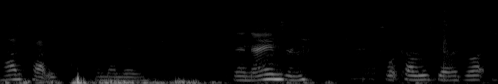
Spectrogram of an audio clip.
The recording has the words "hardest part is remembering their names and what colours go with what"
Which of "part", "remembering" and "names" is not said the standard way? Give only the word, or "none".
none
